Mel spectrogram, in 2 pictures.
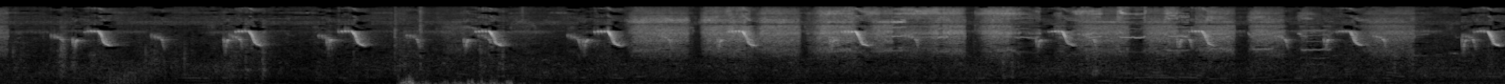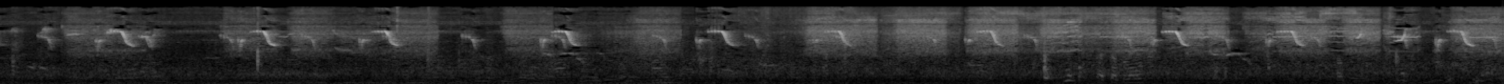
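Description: A bird calling over and over at a nest of chicks being fed: a high, clear note that falls and hooks, repeated a little more than once a second over a steady high hiss. A brief low rumble about four seconds in.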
